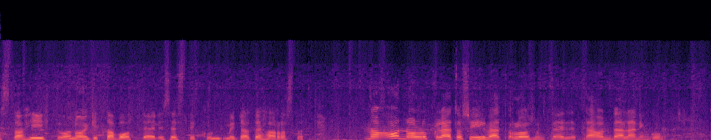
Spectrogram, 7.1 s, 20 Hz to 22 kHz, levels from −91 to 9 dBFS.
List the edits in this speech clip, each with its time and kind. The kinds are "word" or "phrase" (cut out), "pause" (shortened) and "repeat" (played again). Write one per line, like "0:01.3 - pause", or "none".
none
